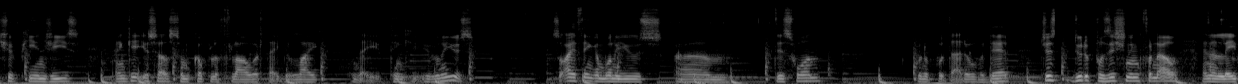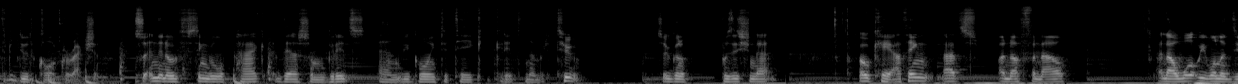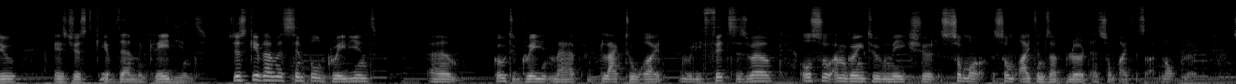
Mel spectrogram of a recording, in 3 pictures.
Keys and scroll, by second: 12.2 ctrl+t, 20.2 ctrl+t, 20.7 Return.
